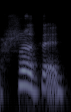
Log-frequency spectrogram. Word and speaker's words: Rhyddid: we're showing here, Earth Song, the video, and Ridded, if I'm pronouncing it correctly. Shall we go through a pronunciation first? Please, please. It's Rhyddid. So Rhyddid, which is a Welsh word that means freedom,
